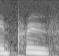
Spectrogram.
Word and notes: improve: English

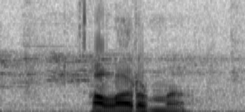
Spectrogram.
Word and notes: alarma: Catalan

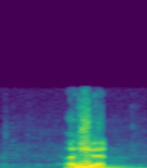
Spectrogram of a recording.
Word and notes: agent: Catalan

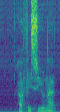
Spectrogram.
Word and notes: aficionat: Catalan

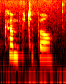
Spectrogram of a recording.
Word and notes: comfortable: English

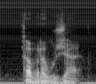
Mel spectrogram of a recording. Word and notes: abreujar: Catalan

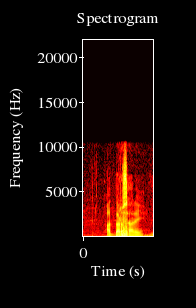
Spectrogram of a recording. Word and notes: adversari: Catalan

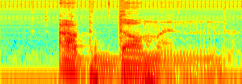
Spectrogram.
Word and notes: abdomen: Catalan

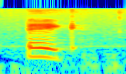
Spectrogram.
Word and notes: big: English

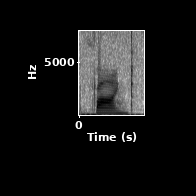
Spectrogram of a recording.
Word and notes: find: English

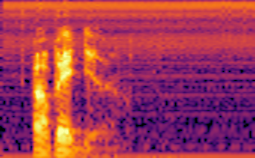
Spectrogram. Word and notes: abella: Catalan

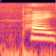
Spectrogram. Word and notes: pay: English

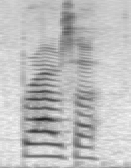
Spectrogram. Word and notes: browser: English

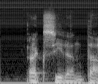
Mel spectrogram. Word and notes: accidental: Catalan

